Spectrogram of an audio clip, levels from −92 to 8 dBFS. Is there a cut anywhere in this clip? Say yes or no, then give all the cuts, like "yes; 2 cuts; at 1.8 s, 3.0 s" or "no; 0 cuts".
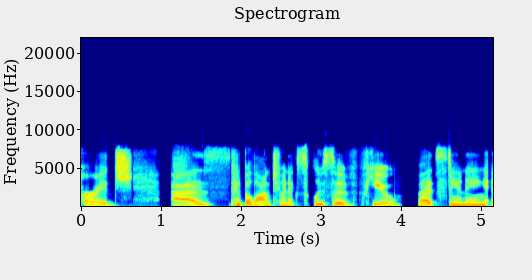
yes; 1 cut; at 4.0 s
